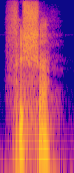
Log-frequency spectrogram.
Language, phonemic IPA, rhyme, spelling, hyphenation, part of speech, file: German, /ˈfɪʃɐ/, -ɪʃɐ, Fischer, Fi‧scher, noun / proper noun, De-Fischer.ogg
- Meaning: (noun) 1. agent noun of fischen 2. fisher, fisherman (male or of unspecified gender)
